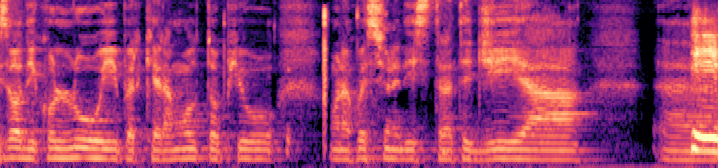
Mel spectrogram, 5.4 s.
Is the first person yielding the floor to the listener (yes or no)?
yes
